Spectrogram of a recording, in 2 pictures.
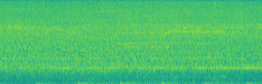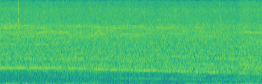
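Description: Stadium crowd cheering a home goal, with music and a low, even beat running under the noise and a long held tone that slowly falls in pitch.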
